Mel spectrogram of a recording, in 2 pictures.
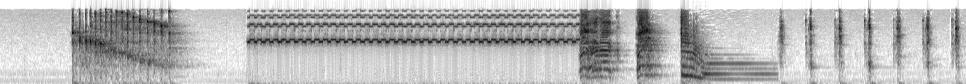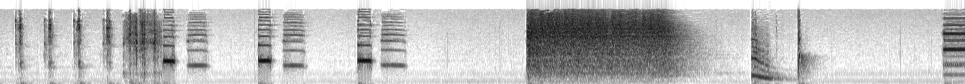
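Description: Animated-film sound effects in sequence: a falling whistle, a steady high ringing tone for about three seconds, a few short falling blips, a quick run of clicks at about four a second, some short beeps, a loud burst of hiss that fades, and a last falling whistle near the end.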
